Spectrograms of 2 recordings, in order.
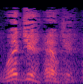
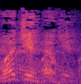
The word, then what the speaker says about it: وجهه: الجيم شديدة, وجهه أسلم وجهه.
